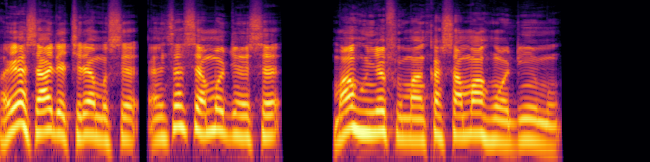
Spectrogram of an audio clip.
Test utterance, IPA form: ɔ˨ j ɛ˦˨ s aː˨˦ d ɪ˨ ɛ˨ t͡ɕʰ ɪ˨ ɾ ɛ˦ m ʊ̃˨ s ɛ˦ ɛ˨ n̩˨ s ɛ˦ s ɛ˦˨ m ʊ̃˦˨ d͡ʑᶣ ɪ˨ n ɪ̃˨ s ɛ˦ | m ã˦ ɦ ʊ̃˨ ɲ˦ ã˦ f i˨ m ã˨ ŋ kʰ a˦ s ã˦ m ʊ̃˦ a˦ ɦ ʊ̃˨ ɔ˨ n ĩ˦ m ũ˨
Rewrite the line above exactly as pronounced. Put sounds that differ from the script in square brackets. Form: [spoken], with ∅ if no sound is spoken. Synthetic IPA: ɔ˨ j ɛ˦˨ s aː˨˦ d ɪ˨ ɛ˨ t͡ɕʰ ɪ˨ ɾ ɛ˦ m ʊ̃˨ s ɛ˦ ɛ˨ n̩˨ s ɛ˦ s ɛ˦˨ m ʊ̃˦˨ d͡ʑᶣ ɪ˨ n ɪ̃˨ s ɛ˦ | m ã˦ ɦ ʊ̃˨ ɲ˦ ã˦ f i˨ m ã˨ ŋ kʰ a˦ s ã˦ m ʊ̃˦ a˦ ɦ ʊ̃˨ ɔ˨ [d] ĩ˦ m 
